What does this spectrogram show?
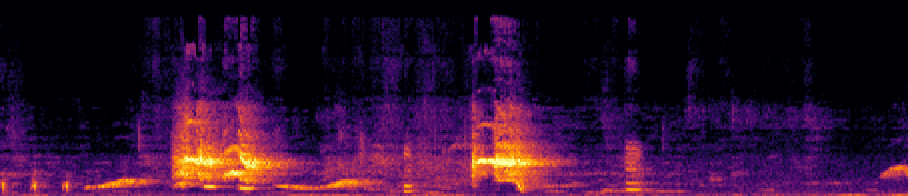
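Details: Indian ringneck parakeet giving natural calls: two harsh, loud squawks about two seconds apart, mixed with sliding whistles and short clicks, ending in a brief rising whistle.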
